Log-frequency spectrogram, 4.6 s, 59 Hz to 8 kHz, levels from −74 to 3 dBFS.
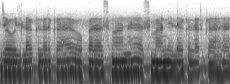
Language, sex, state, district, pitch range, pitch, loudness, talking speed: Hindi, male, Bihar, West Champaran, 105-115 Hz, 110 Hz, -16 LUFS, 170 wpm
